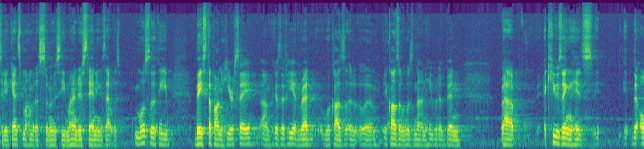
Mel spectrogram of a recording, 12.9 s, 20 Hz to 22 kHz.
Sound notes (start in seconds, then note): 6.2 speaking in foreign language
